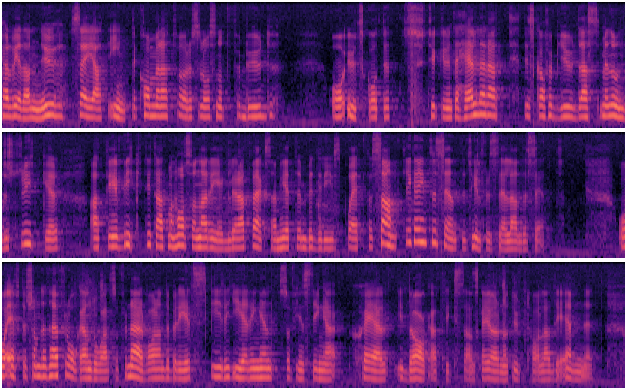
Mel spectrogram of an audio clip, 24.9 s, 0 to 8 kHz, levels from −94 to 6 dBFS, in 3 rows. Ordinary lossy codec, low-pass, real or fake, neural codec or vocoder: none; none; real; none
